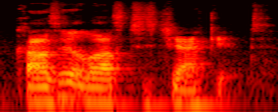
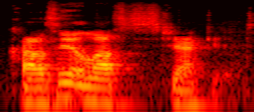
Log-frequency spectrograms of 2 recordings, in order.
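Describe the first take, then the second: First: The small words are reduced and run together. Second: The small words are reduced and run together.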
